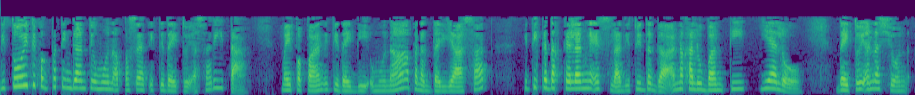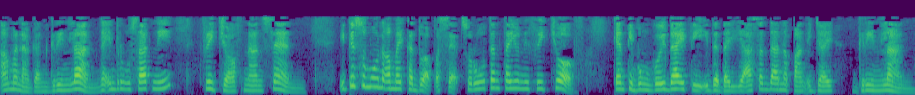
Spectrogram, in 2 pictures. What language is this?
Filipino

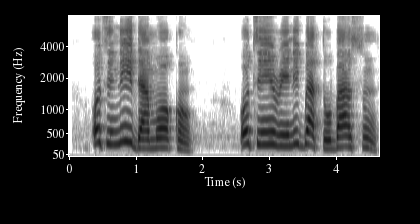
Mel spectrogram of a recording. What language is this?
Yoruba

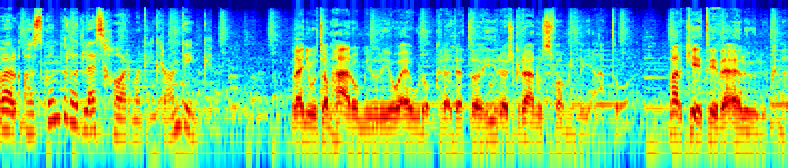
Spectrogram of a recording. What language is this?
Hungarian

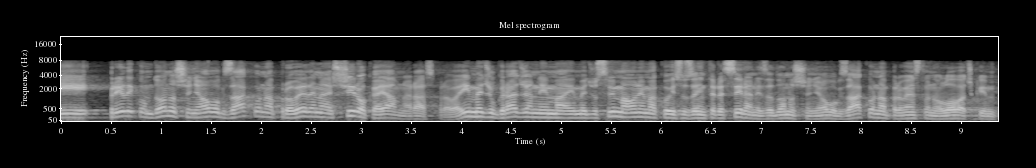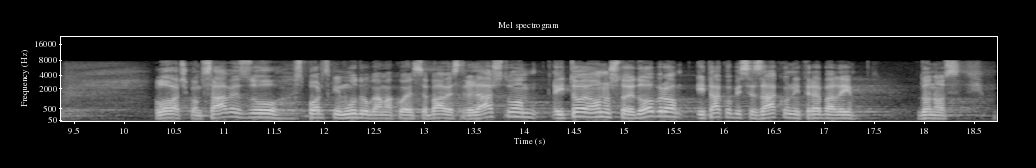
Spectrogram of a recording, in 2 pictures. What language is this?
Croatian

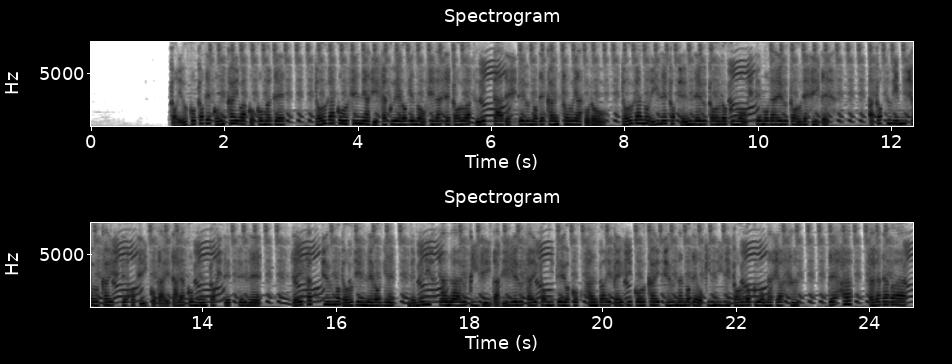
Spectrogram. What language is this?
Japanese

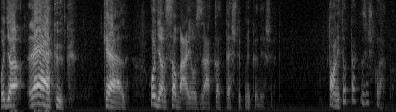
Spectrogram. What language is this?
Hungarian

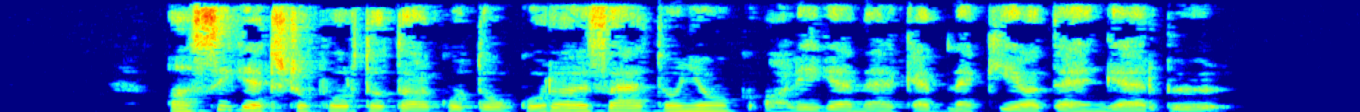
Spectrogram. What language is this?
Hungarian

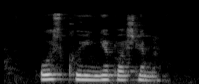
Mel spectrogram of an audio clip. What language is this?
Uzbek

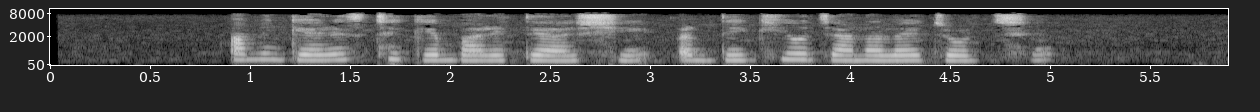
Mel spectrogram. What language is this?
Bangla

